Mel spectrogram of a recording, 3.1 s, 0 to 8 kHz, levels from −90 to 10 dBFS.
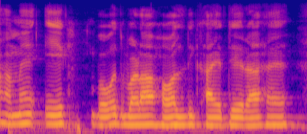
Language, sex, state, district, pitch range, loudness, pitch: Hindi, male, Jharkhand, Deoghar, 135-150 Hz, -16 LUFS, 140 Hz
